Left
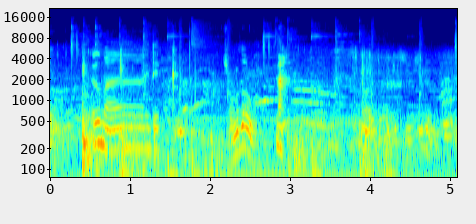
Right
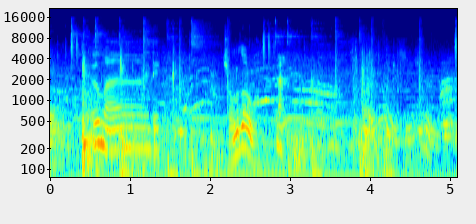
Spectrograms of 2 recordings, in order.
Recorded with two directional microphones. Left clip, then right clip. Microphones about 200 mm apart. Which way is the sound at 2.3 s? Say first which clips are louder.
Even; 65° right (ahead or behind).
